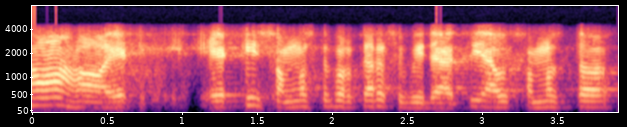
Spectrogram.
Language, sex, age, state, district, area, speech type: Odia, male, 60+, Odisha, Khordha, rural, conversation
